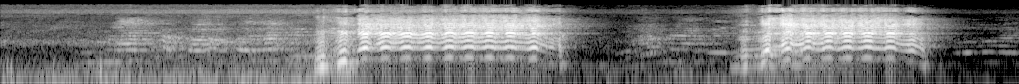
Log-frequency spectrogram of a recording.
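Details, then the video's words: Two pulsing, vibrato-laden goat bleats about a second long, following a stretch of low background rumble and faint murmuring. "Goat Bleating Sound"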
